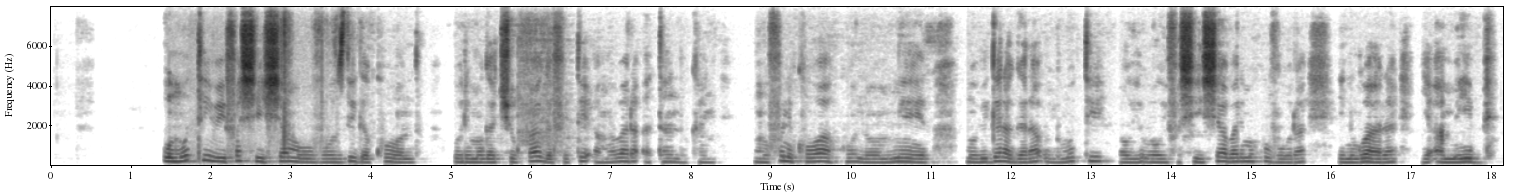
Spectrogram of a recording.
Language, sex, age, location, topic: Kinyarwanda, female, 18-24, Kigali, health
